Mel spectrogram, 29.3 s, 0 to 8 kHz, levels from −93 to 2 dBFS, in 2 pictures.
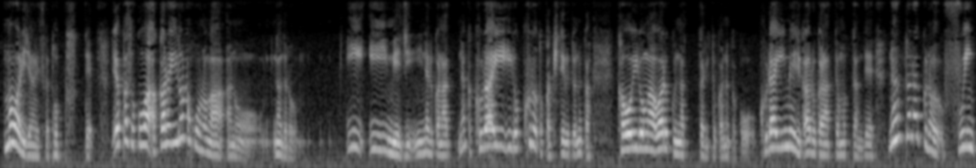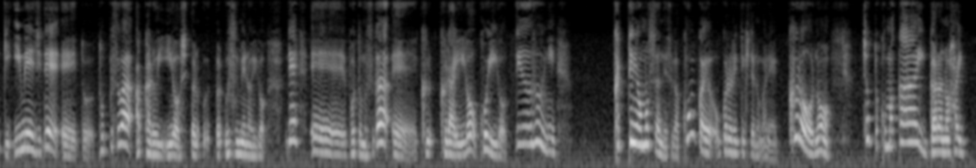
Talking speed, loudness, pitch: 375 characters per minute, -26 LUFS, 215 Hz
